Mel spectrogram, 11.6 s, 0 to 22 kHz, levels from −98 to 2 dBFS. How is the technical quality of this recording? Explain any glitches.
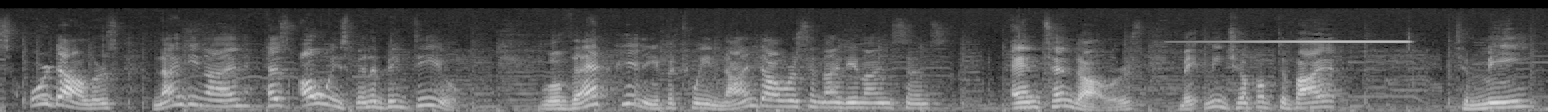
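The recording is marred by one clear glitch, a loudspeaker feedback squeal near the end. From 8.74 to 10.62 s a thin, piercing tone at 4.7 kHz rises out of the sound, swelling over roughly a second until it sits a few decibels above everything else, then stops. It comes from a microphone picking up the loudspeaker it drives: at 4.7 kHz the loop gain passed one, so that frequency kept feeding itself and growing.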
